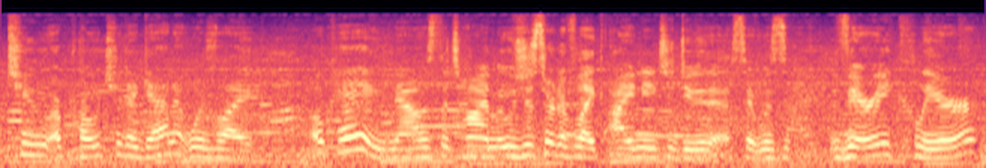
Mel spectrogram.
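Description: A woman's voice: medium pitch, moderate pace. A young woman who grew up in Canada and Portugal, a singer, talking earnestly in an outdoor interview with many fillers. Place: outdoors by a harbor railing. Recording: distant mic with music behind.

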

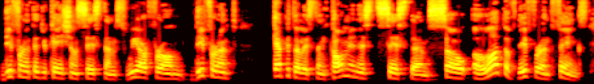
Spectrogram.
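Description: A man in his thirties with a Croatian accent, a native Croatian speaker, giving an animated, conversational explanation to camera with emphatic repetition. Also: on the high side, normal speed. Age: 30s. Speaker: host of an investing video channel. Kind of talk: explanatory book summary to camera. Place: small indoor room with bookshelves. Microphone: lapel mic.

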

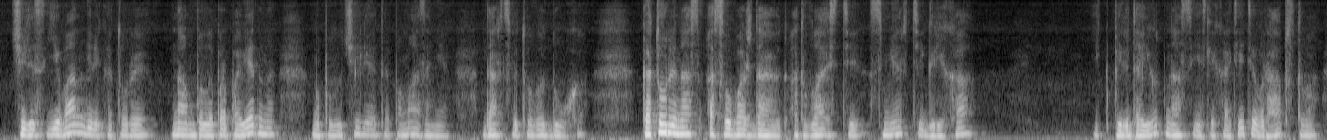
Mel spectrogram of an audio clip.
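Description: A middle-aged man gives a reflective Bible commentary as a priest. His voice is very dark and relaxed, with a husky grain and an average male pitch. He moves through the text phrase by phrase, measured and explanatory. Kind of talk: expository religious teaching, reading and explaining scripture. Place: small indoor study with bookshelves.

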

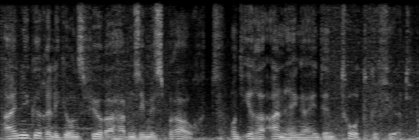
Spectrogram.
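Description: Low male doc narrator, dramatic and ominous, music going underneath. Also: fairly quick. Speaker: documentary narrator. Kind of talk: scripted narration. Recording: loud music behind the voice.

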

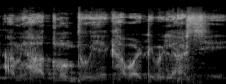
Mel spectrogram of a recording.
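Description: Brief: male actor as patient devout cartoon dad, deep pitch, intensely bright edge, gently admonishing. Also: level tone, fast talker. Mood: calm. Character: pious, patient father gently admonishing his daughter. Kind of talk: cartoon dialogue.

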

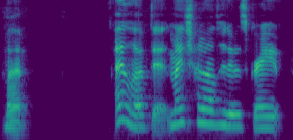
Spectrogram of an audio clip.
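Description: A woman's voice: fairly high pitch, unhurried, vocal fry. Casual woman streamer with music behind. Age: 30s. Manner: rambling, thinking aloud. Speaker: video game streamer. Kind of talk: casual chat while playing a game.

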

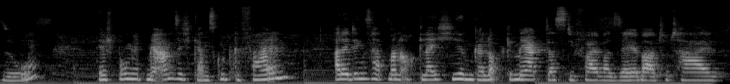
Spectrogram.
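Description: A hoarse young woman with a cold, talking casually and self-critically over a video of her riding. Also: mid-range voice. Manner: self-critical, chatty, many fillers. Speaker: rider commenting her own show-jumping test video. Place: at home, voice-over.

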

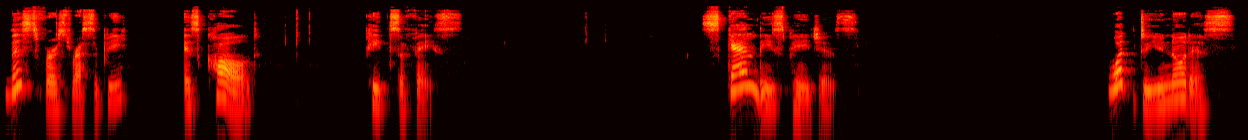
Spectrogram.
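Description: Casting: woman, middle-aged, lowish husky voice, instructive children's read-aloud with very expressive pitch. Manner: deliberate, instructive, with pauses and questions. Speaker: education consultant reading aloud to children. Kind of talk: guided read-aloud lesson for young children.

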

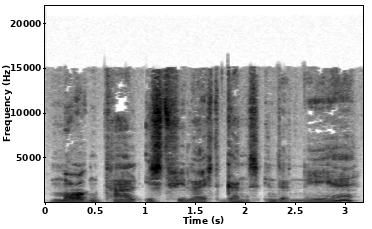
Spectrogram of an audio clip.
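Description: An actor playing a blustery, testy colonel with old-fashioned wording, sleuthing in a German crime radio drama. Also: male voice, medium pitch, wildly swooping pitch, takes it slowly, husky, exaggerated voice. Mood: pondering.

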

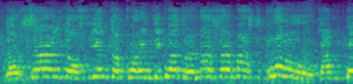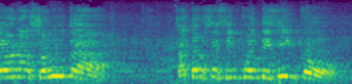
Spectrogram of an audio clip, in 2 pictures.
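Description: High-pitched race announcer over echoey PA. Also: mellow. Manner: drawn-out emphatic delivery of names, rallying applause. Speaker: race finish-line announcer. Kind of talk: live sports announcing over a PA. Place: outdoor race finish line. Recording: echoey PA at crowded event, music behind.

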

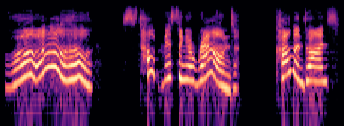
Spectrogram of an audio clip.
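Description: Very high-voiced playful young artist girl. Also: sing-song, extremely slow, sharp tone, no echo, clean studio sound, heavily acted. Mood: flustered. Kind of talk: video game character voice lines.

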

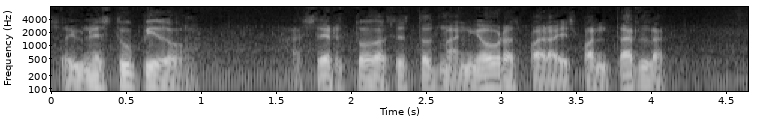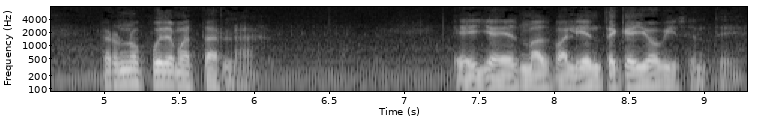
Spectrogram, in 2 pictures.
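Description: Deep-voiced, brooding crime boss. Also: male voice, lively intonation, lo-fi sound. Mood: bitter, self-reproaching. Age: older. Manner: deliberate, dramatic delivery. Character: menacing, lovesick male crime boss, bitter and self-reproaching. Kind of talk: radio drama acting. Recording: noisy old radio drama recording.

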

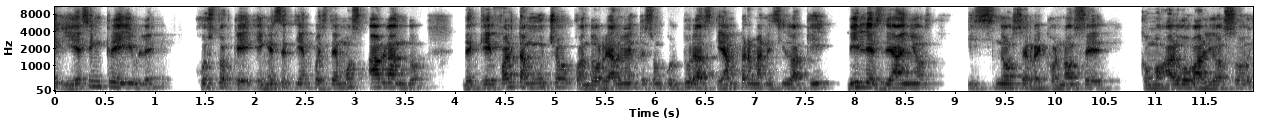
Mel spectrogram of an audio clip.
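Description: A man's voice: on the high side, fairly even intonation, normal speed, a bit bright. A man in his thirties from Mexico, answering questions in an online lecture on a video call, earnest and thoughtful with many fillers. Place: small room at home, window behind. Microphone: laptop webcam video call. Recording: echoey room on a video call.

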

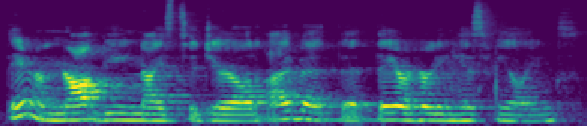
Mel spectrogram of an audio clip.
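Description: A woman's voice: medium pitch, moderate pace, creaky, fairly bright tone. A young woman reading a picture book aloud to young children, adding simple explanatory asides. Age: young adult. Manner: simple, child-directed phrasing. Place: indoors, living room on a leather couch. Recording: roomy, echoey home recording.

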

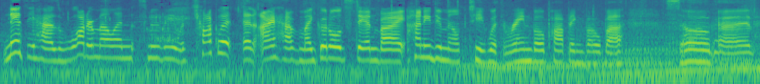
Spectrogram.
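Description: A woman's voice: medium pitch, noisy background. A woman in her twenties chatting cheerfully to a handheld camera, often giggling. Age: 20s. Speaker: vlogger. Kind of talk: casual vlog chat to camera. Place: kitchen indoors, then outdoors and in a car. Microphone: handheld camera at arm's length.

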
